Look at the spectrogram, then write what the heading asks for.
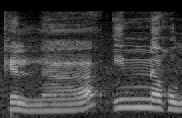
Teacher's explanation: சோ மத்துல் முன்பசில் நான்கு ஹரக்கத் அளவு நீட்டம் கொடுத்து ஓதுங்க கெல்லா இன்னகும் நூன் சத குன்னா செஞ்சு ஓதுங்க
